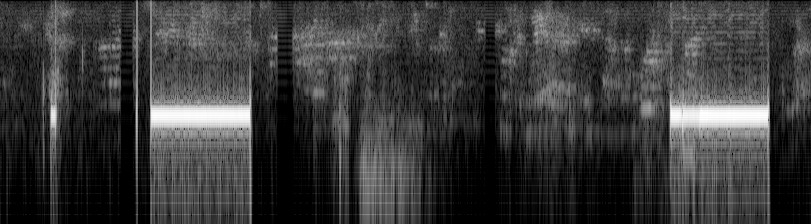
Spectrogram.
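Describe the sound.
Steady telephone line tone after a dropped call: two long, even, mid-pitched tone bursts about five seconds apart, each lasting roughly a second, with people talking quietly in the gap between them.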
